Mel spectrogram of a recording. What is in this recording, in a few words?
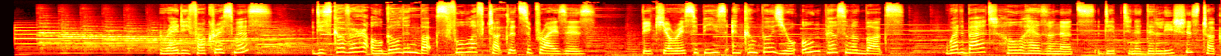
EN Mix, Voix Off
